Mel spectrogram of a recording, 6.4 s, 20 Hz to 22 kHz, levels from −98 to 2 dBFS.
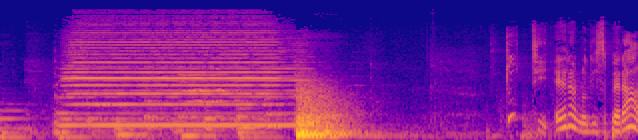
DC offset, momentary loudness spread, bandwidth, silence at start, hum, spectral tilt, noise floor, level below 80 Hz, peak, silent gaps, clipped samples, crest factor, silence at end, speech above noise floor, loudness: under 0.1%; 21 LU; 16.5 kHz; 0 s; none; -5.5 dB/octave; -53 dBFS; -48 dBFS; -2 dBFS; none; under 0.1%; 22 dB; 0 s; 27 dB; -22 LUFS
